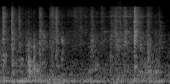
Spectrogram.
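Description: A pigeon or dove that flew into a house gives soft cooing calls indoors, faint and intermittent against room noise, with a brief flutter near the end.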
